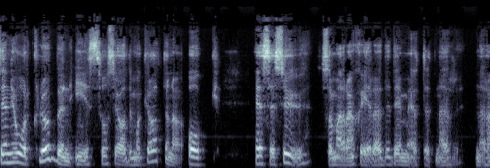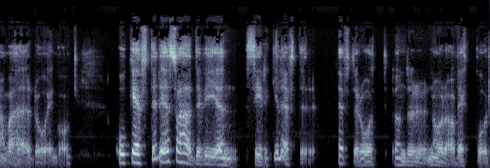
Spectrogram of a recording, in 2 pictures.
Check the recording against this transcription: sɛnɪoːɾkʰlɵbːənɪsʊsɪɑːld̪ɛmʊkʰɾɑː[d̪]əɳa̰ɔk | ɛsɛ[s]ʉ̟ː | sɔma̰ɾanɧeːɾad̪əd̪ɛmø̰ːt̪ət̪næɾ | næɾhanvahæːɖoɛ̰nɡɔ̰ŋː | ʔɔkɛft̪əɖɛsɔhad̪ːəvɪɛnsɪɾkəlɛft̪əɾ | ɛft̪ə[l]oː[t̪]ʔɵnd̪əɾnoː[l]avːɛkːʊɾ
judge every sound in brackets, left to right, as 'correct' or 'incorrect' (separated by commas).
incorrect, correct, incorrect, correct, incorrect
